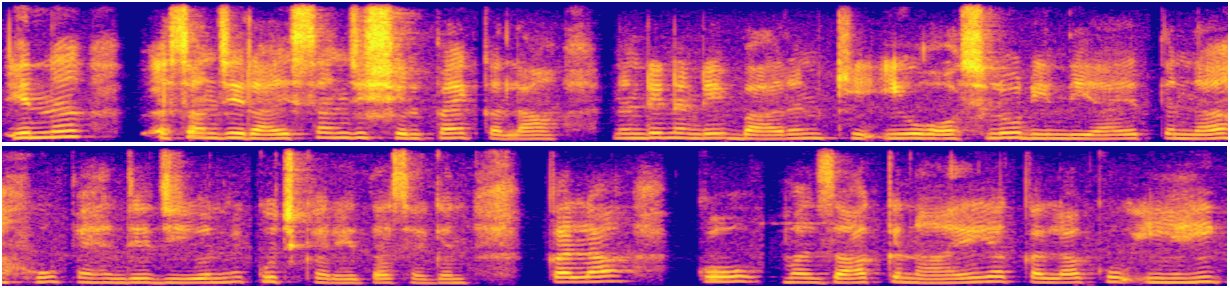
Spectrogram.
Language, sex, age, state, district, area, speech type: Sindhi, female, 18-30, Rajasthan, Ajmer, urban, spontaneous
